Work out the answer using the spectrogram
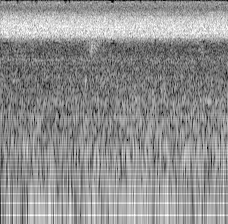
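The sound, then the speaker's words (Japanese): Cicadas sing from the trees in a loud, continuous high-pitched buzz that holds steady without a break from start to end. “セミの声だね。”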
